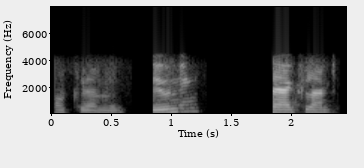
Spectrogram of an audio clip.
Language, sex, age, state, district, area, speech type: Telugu, male, 18-30, Telangana, Sangareddy, urban, conversation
